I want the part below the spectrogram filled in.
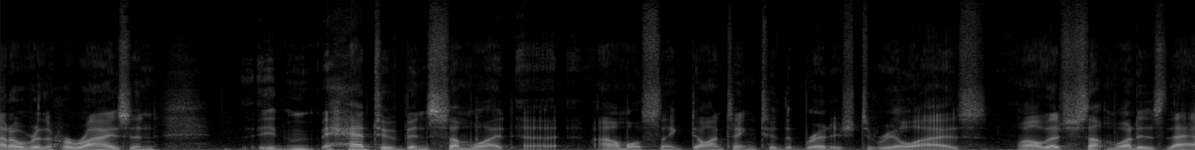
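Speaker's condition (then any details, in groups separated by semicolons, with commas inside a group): No condition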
